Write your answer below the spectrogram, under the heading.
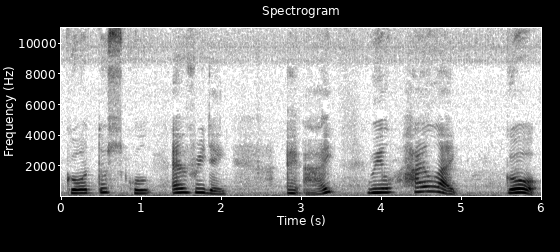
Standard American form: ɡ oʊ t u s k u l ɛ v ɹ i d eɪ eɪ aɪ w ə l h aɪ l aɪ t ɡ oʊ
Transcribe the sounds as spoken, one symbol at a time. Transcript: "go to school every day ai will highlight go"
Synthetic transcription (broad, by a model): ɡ oʊ t u s k u l ɛ v ɹ i d eɪ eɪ aɪ w ə l h aɪ l aɪ t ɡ oʊ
